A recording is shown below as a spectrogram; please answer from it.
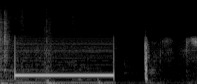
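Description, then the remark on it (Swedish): A single telephone ringback tone from an outgoing call placed from Boråsbadet, a steady electronic buzz lasting about a second, then a brief click and quiet line noise. “Och vi ringer henne lite efteråt.”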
